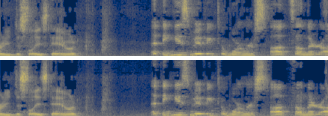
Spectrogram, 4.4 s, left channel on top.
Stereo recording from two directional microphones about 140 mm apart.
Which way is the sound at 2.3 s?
45° right (ahead or behind).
